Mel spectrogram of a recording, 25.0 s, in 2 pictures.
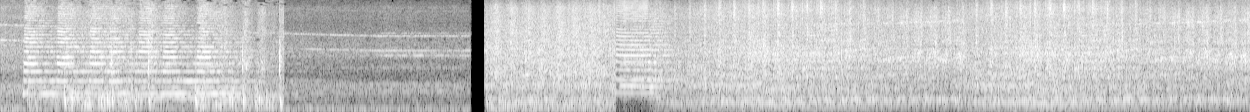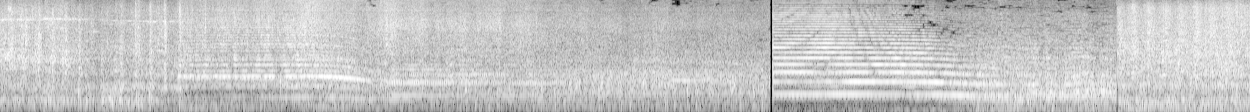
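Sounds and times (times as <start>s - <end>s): train wheels clattering: 0.0s - 2.9s, 4.9s - 20.2s, 23.6s - 25.0s
train horn: 0.2s - 3.0s, 6.1s - 6.8s, 14.3s - 23.6s.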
